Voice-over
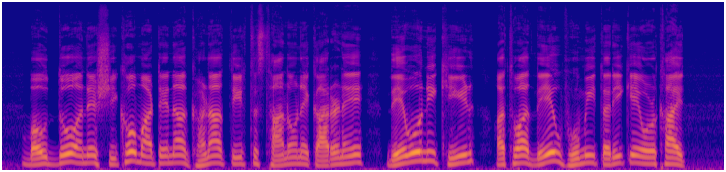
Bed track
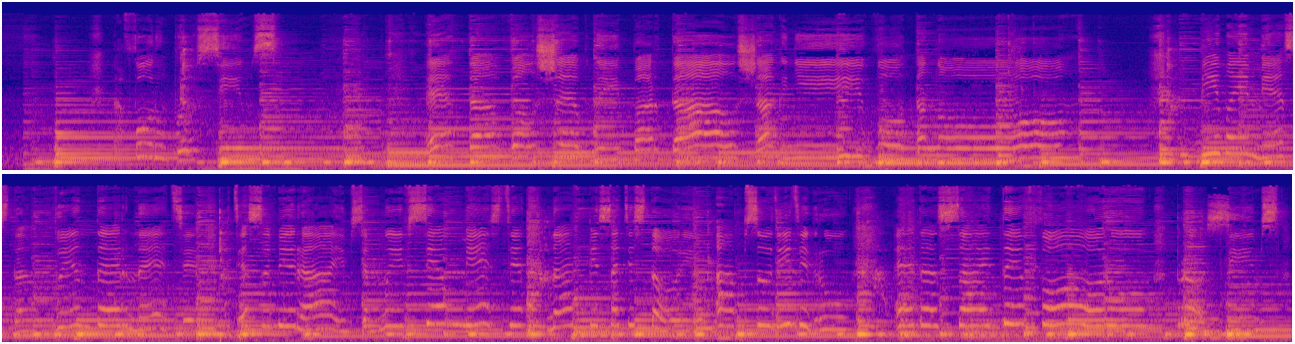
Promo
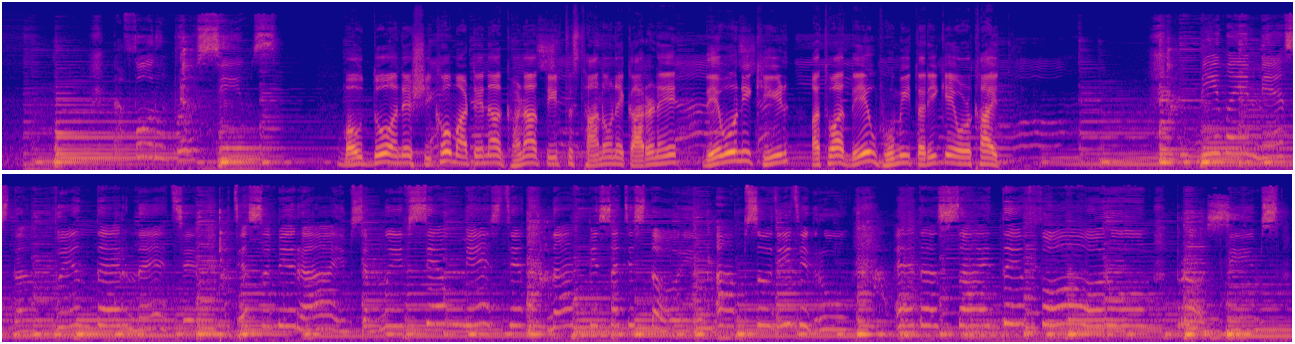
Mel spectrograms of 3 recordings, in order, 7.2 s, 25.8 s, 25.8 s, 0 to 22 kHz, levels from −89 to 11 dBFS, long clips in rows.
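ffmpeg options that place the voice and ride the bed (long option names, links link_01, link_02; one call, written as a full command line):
ffmpeg -i stem1.wav -i stem2.wav -filter_complex "[0:a]adelay=3150,volume=0.5dB[link_01];[1:a]volume=11.5dB,afade=type=out:start_time=2.18:duration=0.65:silence=0.141254,afade=type=in:start_time=10.53:duration=0.81:silence=0.149624[link_02];[link_01][link_02]amix=inputs=2:normalize=0" out.wav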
